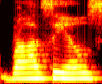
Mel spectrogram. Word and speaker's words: Raziel: this topic today Archangel raziel's name means secrets of God or knowledge of the Divine as you could hear it's pronounced Raziel emphasis on the second syllable the origin of the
